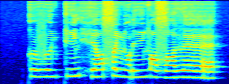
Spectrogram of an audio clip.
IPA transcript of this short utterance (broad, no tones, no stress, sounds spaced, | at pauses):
k ɵ v ɵ ʎ k i lʲ h e sˤ ɪ ʎ ɔ ɾ i ʎ ɛ zˤ e ð ɛ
